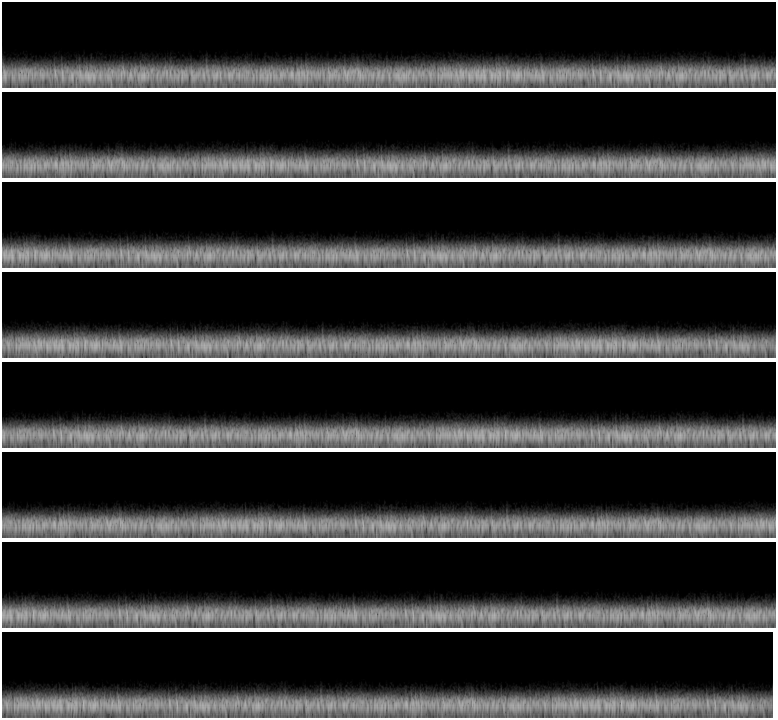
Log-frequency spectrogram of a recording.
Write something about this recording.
active drone (bass)
"active" drone with lots of low-end movement.
active, bass, drone, low-end, movement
